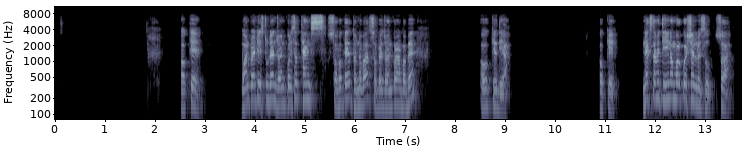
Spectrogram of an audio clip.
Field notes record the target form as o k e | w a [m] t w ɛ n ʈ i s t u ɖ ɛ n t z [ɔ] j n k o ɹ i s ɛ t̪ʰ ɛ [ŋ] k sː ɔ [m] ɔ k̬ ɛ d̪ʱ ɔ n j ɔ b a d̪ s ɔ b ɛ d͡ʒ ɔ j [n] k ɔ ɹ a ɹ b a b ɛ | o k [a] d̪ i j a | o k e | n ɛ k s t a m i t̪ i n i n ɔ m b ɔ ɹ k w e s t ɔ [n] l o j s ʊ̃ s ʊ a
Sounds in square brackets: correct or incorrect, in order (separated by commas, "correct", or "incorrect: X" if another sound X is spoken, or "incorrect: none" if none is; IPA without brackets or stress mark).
incorrect: n, correct, correct, incorrect: b, correct, incorrect: e, correct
